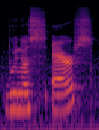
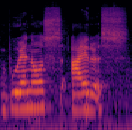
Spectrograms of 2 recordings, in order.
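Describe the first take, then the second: First: It is said with an English-style pronunciation. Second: It is said with a Spanish pronunciation. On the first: The speaker calls it wrong. "I used to pronounce it as" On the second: The speaker calls it right. "but in Spanish it's"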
